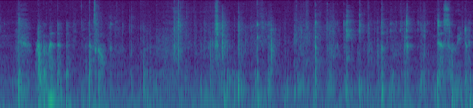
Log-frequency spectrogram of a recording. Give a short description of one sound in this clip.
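Soft tortilla crinkles in a man's hands.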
